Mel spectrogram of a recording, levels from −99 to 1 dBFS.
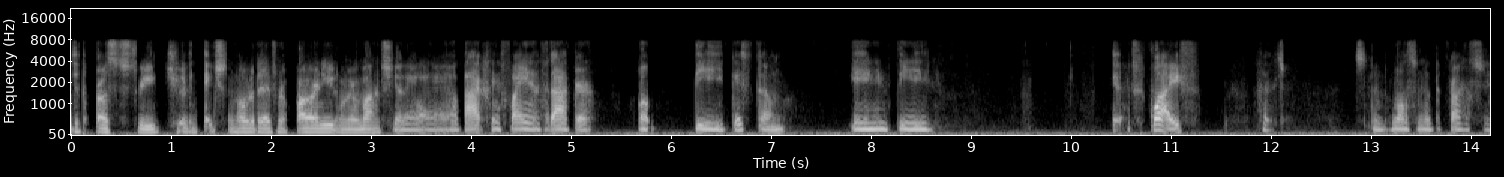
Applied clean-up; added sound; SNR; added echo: neural diffusion model UNIVERSE++.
